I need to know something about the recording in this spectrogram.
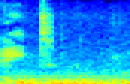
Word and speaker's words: ait: corporation Island it's an eight you spell AIT islands in the River Thames are called eights pronounced just like the number eight or it could be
